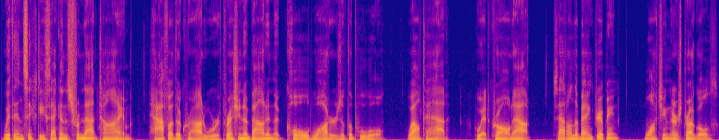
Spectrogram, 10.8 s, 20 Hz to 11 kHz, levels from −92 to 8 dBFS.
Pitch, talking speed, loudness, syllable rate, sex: 100 Hz, 190 wpm, -18 LUFS, 5.1 syllables/s, male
